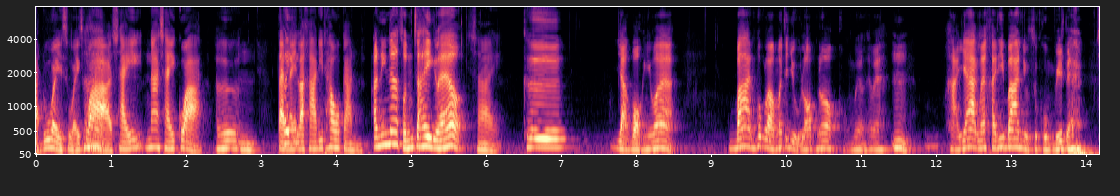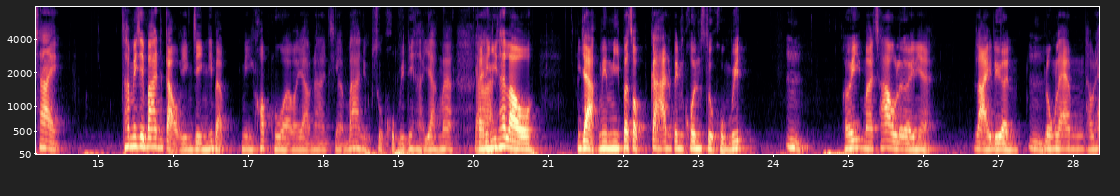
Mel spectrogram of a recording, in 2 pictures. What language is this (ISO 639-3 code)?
tha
